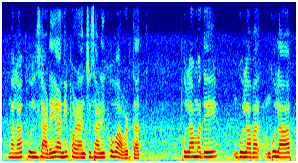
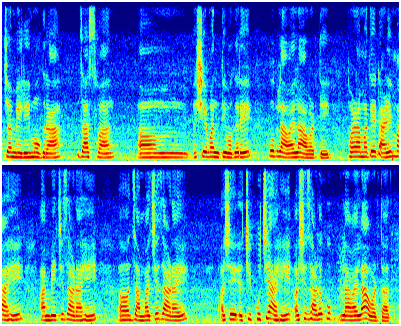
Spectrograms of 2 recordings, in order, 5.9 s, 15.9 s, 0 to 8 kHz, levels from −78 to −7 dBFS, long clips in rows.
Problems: constant background noise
